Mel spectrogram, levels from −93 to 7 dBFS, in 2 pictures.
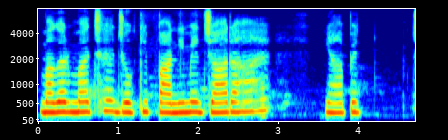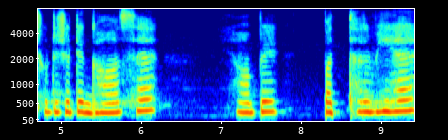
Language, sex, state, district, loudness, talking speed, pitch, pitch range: Hindi, female, Bihar, Jamui, -17 LUFS, 120 wpm, 260 Hz, 250-270 Hz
